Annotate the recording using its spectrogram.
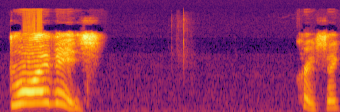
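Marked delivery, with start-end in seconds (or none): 0.1-1.0 high-pitched, loud Australian accent. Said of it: "I almost sounded Australian then".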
